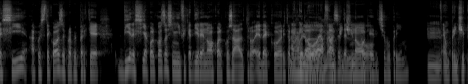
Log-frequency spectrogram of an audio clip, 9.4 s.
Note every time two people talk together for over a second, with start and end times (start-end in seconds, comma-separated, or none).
5.8-7.5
